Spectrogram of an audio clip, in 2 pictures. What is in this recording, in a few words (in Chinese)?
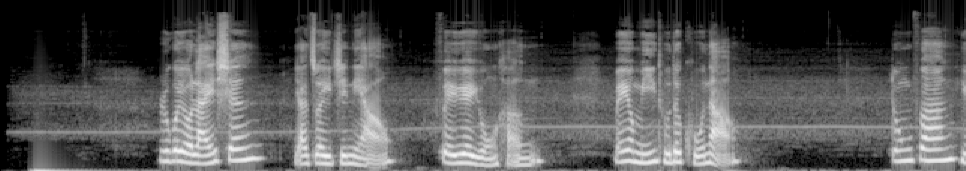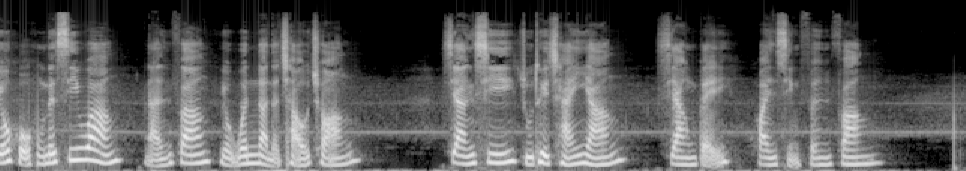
情感类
